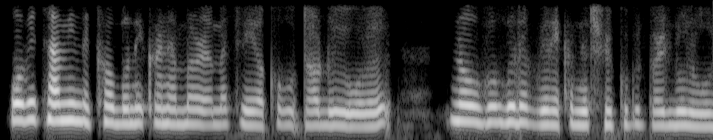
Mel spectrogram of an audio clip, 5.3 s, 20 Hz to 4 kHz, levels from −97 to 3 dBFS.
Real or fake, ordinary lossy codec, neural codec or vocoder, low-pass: fake; none; codec, 16 kHz in and 24 kHz out, 0.4 kbps, LongCat-Audio-Codec, four codebook decoder; 3.6 kHz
